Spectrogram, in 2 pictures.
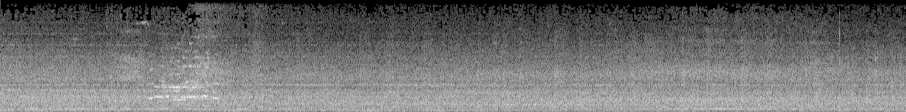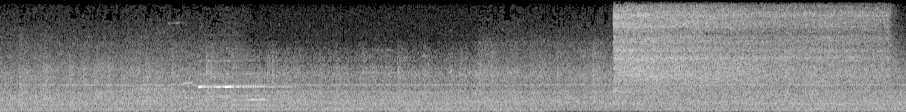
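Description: Vande Bharat Express electric train creeping in along the platform with a steady hum and rolling noise, and brief wheel squeals about two seconds in and again around sixteen seconds. Near the end the rumble drops and a steady hiss comes in.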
